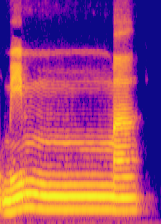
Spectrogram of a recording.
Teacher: gandeng maka langsung mimma ya nun sukun bertemu dengan huruf mim idgham di ghunah masuk dengan mendengung lah ini mim tasdid juga mendengung maka mim tasdid ini dibaca mendengung mimma bibirnya mingkem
